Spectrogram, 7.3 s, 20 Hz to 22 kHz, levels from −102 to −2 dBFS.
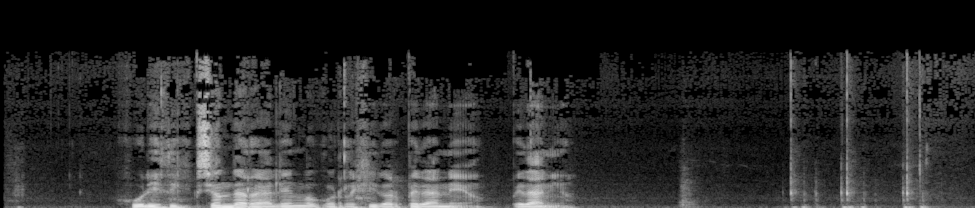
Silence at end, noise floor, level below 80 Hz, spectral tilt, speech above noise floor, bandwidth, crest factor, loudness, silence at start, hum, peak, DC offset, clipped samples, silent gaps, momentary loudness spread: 0.35 s; -66 dBFS; -60 dBFS; -5.5 dB/octave; 48 dB; 16.5 kHz; 18 dB; -19 LUFS; 1 s; none; -4 dBFS; under 0.1%; under 0.1%; none; 24 LU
